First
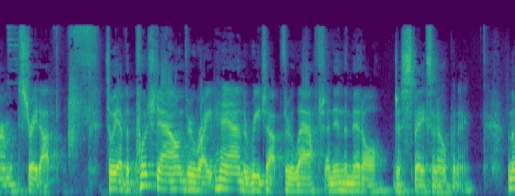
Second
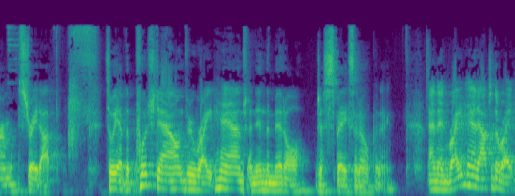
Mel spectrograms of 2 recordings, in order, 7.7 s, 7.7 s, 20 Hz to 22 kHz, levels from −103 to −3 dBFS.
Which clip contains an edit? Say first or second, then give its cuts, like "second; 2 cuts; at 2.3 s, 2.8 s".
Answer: second; 2 cuts; at 3.6 s, 6.4 s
